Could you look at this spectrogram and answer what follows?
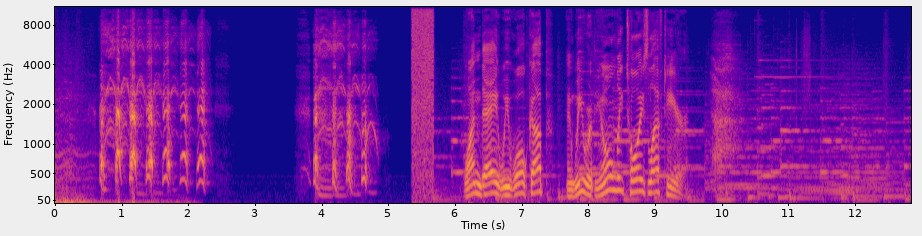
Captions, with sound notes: (laughs) (static) - One day we woke up and we were the only toys left here. (childlike music)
